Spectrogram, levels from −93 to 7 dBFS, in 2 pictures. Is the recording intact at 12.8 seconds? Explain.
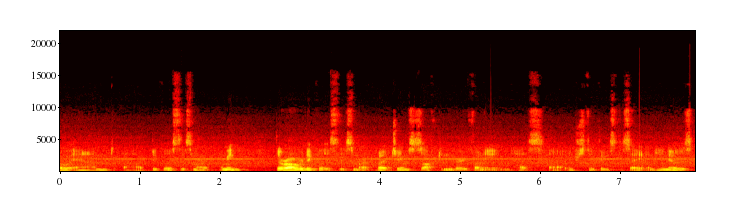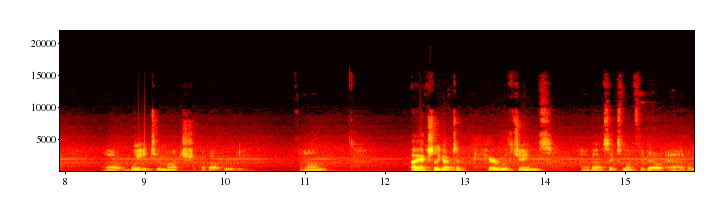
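Yes, at 12.8 seconds the audio is intact, with no dropout, click, distortion or other fault at that moment.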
